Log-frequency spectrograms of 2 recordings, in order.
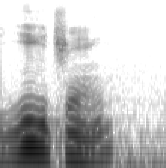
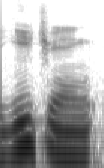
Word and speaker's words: I Ching: Another one you may have encountered is the Yi Ching. Looks like it's spelled I Ching. Well, the Yi Ching is the ancient important text on the subject of change.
